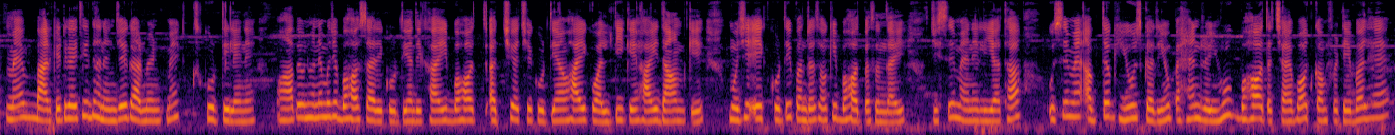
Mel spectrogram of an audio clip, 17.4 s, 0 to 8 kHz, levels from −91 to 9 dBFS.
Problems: constant background noise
